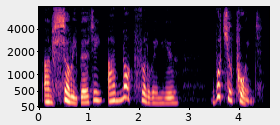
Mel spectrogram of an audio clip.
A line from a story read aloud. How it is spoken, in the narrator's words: I ask him impatiently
